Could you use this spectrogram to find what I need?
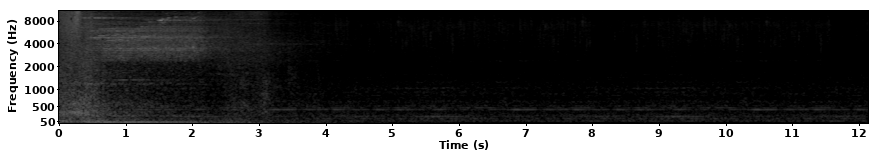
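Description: A triumphant fanfare swells and then fades away quietly.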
